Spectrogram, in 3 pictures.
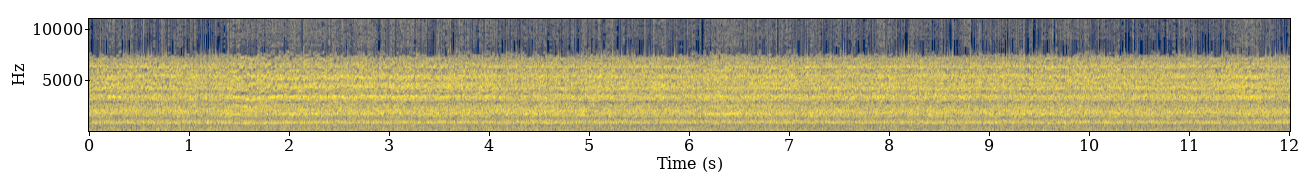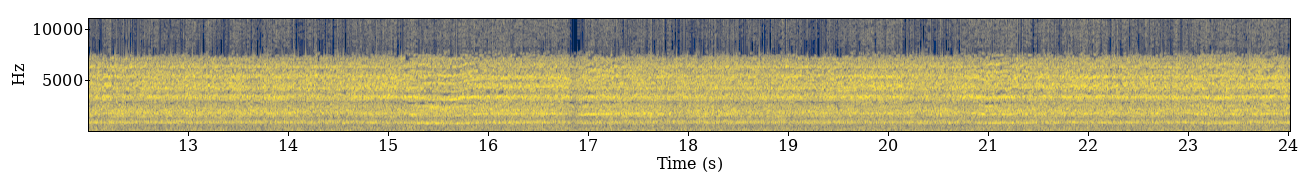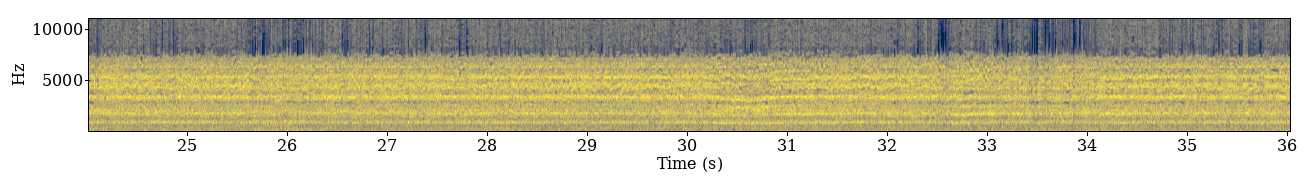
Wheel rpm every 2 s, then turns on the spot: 230, 230, 240, 230, 230, 230, 230, 230, 230, 230, 230, 230, 230, 230, 230, 230, 230, 230.
none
